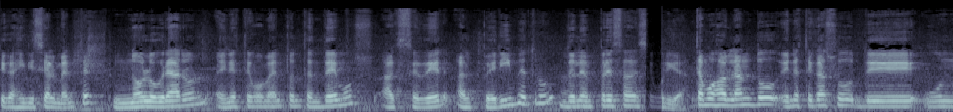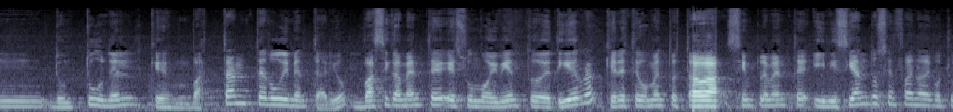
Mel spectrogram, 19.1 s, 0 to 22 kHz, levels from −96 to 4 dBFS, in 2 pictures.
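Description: At 6.45 s the level drops by about 20 dB, recovering by 6.62 s; at 16.46 s it rises by about 12 dB until 16.69 s. Each is a sudden gain jump, with sound and background noise stepping together, likely a gain setting applied without a ramp.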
